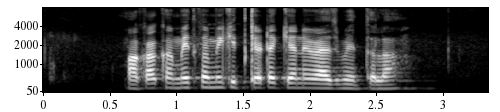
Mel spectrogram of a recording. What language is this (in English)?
Marathi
